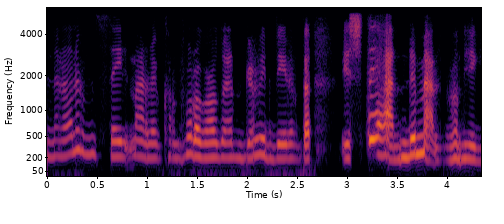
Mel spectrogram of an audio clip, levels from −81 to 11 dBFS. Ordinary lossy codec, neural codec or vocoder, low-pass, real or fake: none; codec, 16 kHz in and 24 kHz out, 0.4 kbps, LongCat-Audio-Codec, four codebook decoder; 5.4 kHz; fake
